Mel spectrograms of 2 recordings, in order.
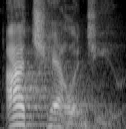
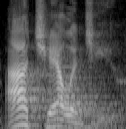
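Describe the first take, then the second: No difference in how they are said.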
